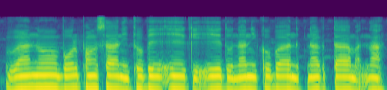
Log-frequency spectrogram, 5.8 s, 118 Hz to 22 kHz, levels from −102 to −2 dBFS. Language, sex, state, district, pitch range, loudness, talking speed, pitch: Garo, male, Meghalaya, South Garo Hills, 125-135 Hz, -11 LUFS, 95 wpm, 135 Hz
